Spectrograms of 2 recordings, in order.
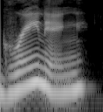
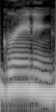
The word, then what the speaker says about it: Groening: But uh, Matt Groening, and that apparently is the way you say his name, not Groening, Matt Groening,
